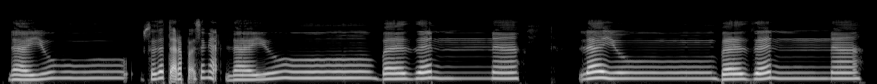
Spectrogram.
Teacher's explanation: Cara bacaan dia ialah nun sakinah ditukar kepada mim. Diikhfakan mim dengan mengekalkan dengung pada mim. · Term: iklab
